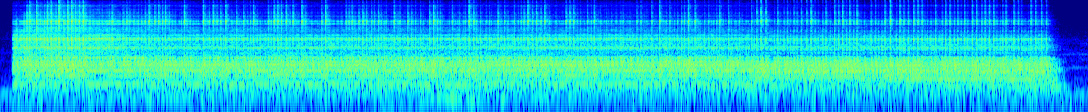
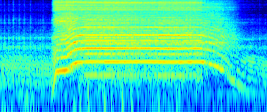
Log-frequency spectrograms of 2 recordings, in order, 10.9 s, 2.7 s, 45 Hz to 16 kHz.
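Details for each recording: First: Warmed RC nitro engine (about 100°C) with idle set a tad too low: lean, loping idle with individual ticks audible, then it cuts out abruptly and stalls; low idle can die when braking into corners. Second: Warmed RC nitro engine (about 100°C) after leaning low- and high-speed needles: snaps from quiet idle to high steady scream and drops back smoothly; revs pick up nicely, high-speed needle good, idle good.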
